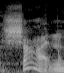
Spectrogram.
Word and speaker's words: Sian: Which, when I first looked at the name, it's spelled S-I-A-N, and I was like, it's Cyan, a lady. – Cyan, Sean. Yeah, and then I went and looked it up and found out that it was a woman. – Really? It's pronounced Sean? – Sean. – That's really interesting. S-I-A-N.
